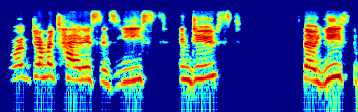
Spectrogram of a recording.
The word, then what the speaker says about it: seborrheic dermatitis: Seborrheic dermatitis. How do you say that? – Seborrheic dermatitis. – Seborrheic dermatitis. Yes. As an adult.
